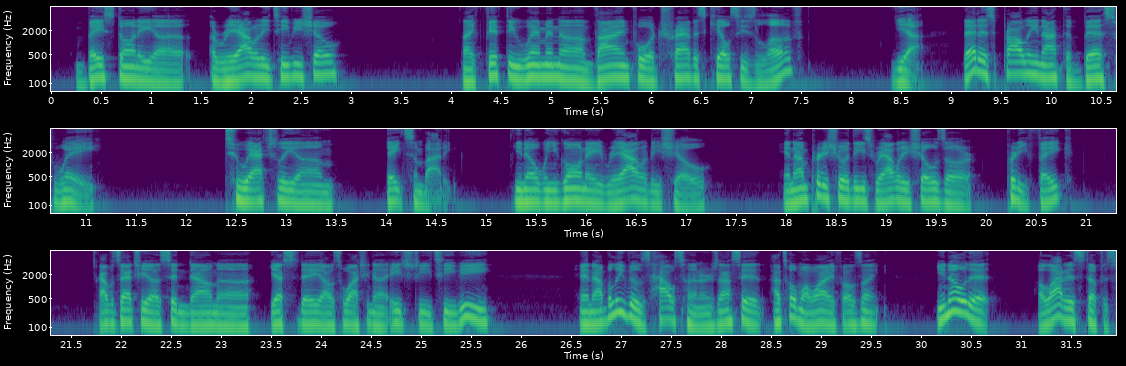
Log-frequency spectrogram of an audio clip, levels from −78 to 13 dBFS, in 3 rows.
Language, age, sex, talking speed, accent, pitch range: English, 30-49, male, 165 wpm, American, 90-135 Hz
